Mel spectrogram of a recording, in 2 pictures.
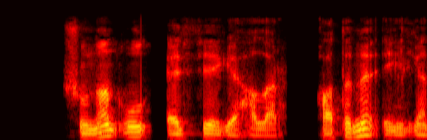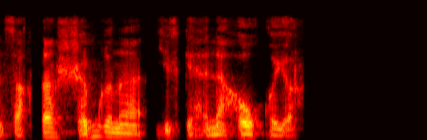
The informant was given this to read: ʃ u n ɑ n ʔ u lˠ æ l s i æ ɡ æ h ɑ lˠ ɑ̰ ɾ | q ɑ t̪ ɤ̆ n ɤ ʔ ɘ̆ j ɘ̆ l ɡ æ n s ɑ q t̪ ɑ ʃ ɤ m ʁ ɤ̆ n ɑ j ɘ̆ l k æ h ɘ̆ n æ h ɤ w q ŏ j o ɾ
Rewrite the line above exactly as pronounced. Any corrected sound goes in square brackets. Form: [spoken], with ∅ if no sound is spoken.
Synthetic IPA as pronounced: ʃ u n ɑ n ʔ u lˠ æ l [f] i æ ɡ æ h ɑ lˠ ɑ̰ ɾ | q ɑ t̪ ɤ̆ n ɤ ʔ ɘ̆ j ɘ̆ l ɡ æ n s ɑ q t̪ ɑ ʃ ɤ m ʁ ɤ̆ n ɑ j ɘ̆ l k æ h ɘ̆ n æ h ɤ w q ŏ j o ɾ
